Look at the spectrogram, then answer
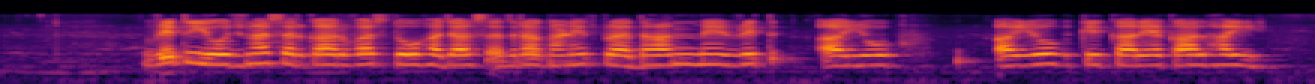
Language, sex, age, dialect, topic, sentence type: Magahi, female, 25-30, Southern, banking, statement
